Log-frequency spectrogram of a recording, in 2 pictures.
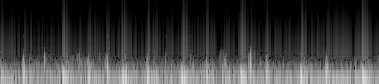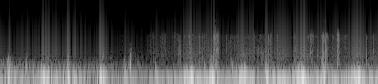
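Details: Recording of the person's own normal heartbeat, described as nice and relaxed.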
